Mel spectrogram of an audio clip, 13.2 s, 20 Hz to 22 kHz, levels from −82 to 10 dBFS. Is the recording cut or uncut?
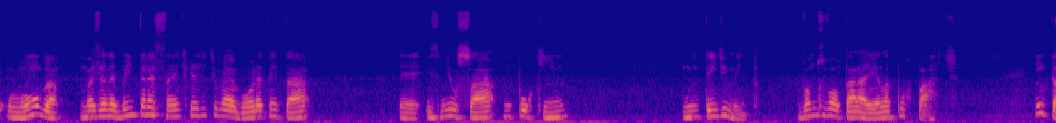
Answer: uncut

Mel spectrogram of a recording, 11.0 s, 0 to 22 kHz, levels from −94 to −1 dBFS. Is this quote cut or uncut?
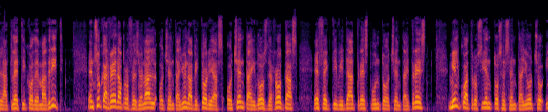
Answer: cut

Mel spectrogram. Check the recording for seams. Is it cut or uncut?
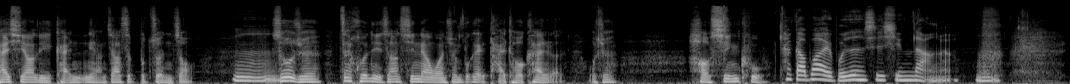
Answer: uncut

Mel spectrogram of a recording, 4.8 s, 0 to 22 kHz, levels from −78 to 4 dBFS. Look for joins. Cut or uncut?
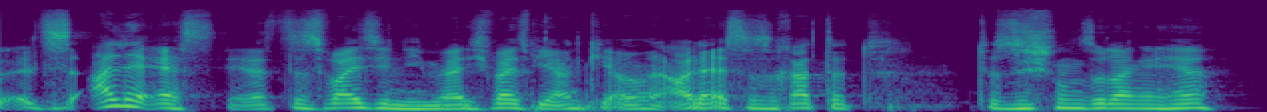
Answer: cut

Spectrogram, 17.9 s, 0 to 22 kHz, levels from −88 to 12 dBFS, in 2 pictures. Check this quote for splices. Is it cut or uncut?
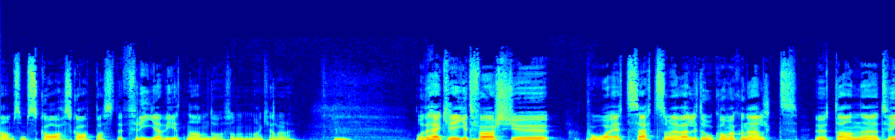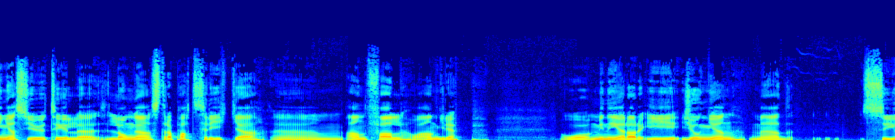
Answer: cut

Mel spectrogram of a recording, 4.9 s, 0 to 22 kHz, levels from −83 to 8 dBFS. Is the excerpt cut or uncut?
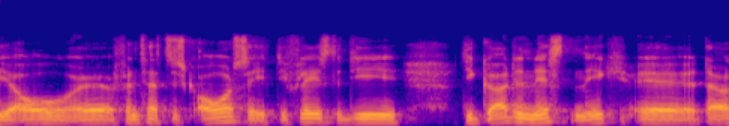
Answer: uncut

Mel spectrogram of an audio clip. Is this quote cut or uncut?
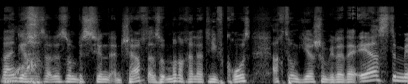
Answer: cut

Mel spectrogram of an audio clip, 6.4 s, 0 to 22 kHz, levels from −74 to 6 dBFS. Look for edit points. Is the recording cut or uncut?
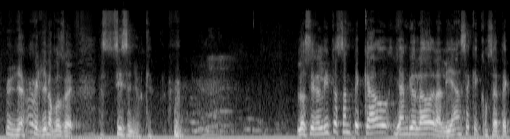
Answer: uncut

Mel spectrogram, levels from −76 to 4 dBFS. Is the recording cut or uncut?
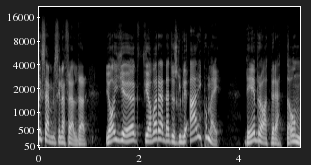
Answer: uncut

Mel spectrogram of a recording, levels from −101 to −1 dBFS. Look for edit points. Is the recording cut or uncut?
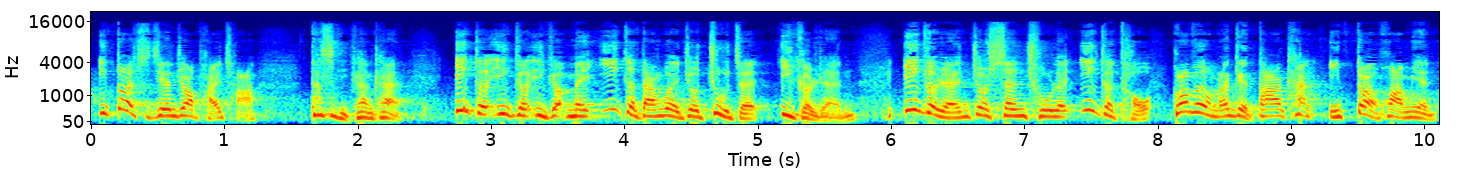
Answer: cut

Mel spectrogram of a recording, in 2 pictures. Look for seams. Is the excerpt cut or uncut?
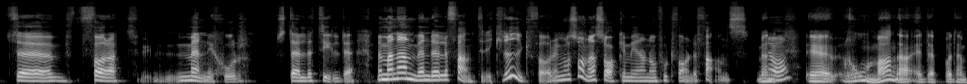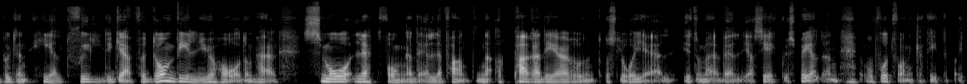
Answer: cut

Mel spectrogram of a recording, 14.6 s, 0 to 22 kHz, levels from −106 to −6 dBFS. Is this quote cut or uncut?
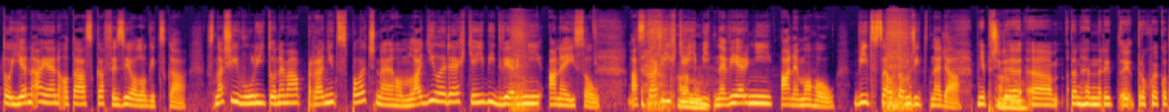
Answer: cut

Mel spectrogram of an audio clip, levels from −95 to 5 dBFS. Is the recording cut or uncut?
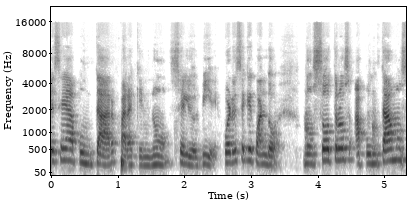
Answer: uncut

